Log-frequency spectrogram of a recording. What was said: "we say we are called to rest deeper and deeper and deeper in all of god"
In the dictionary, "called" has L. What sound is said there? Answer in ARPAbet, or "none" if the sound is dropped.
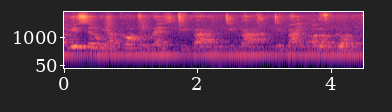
none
